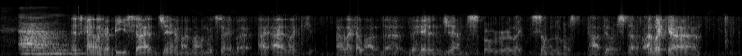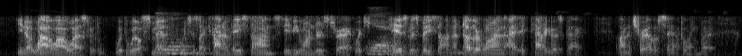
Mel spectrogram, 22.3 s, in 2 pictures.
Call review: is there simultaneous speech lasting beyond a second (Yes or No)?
No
